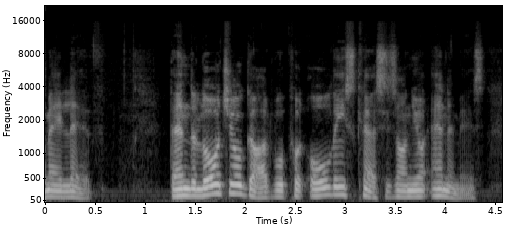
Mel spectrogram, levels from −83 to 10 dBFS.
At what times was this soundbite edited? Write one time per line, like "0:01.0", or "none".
none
